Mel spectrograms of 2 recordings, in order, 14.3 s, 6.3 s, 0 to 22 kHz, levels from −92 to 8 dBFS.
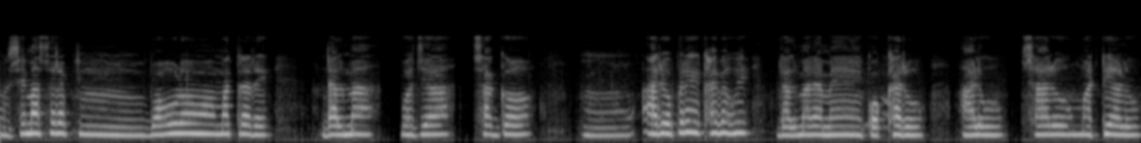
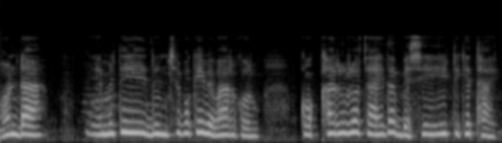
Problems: continuous background conversations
